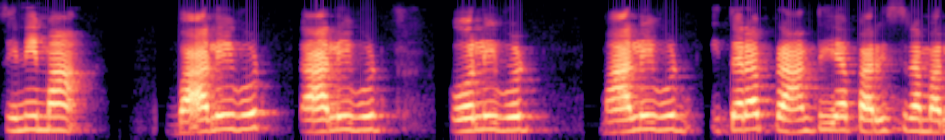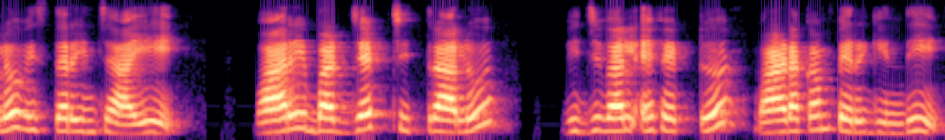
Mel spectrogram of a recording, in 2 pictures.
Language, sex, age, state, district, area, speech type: Telugu, female, 30-45, Telangana, Warangal, rural, spontaneous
